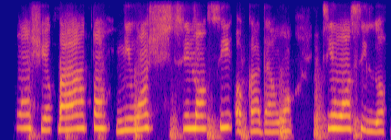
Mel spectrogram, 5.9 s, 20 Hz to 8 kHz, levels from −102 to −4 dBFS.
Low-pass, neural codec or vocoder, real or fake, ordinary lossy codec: 7.2 kHz; codec, 24 kHz, 6 kbps, HILCodec; fake; Opus, 24 kbps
